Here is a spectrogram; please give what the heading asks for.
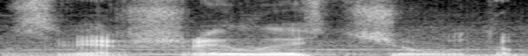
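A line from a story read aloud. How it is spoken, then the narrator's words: Muttered. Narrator (Russian): пробормотал я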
